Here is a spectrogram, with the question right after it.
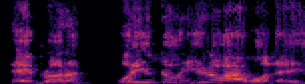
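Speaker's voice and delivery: high-pitched mock caller complaints; imitating angry callers. Callers complaining to Ed Parker in a high mock voice.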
